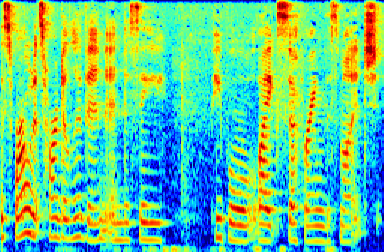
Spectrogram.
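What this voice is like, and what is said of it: Emotional, near-tearful voice. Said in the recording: “I'm sorry I'm getting emotional”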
